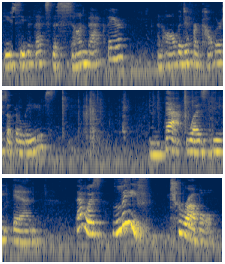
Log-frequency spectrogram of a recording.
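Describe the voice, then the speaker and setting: A woman's voice: lowish voice, sing-song, takes it slowly, pauses often, darkish tone, a little hiss or hum. A woman hosting library storytime, reading aloud and chatting expressively and coaxingly to young children. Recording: echoey room, distant microphone.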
